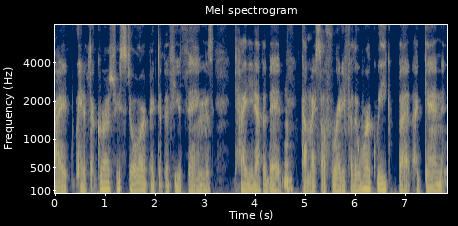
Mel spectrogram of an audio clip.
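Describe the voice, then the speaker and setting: A man with a very deep, congested voice hosts his podcast in a loose, rambling way, full of fillers. His tone is heavily gravelly and rough, and he talks slowly. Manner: relaxed, rambling, lots of fillers. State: congested and scratchy from allergies. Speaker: podcast host. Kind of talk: casual solo podcast chat.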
